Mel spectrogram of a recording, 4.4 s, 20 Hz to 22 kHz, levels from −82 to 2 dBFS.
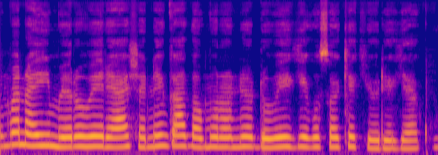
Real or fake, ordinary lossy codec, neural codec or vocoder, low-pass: fake; none; vocoder, 44.1 kHz, 128 mel bands, Pupu-Vocoder; none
